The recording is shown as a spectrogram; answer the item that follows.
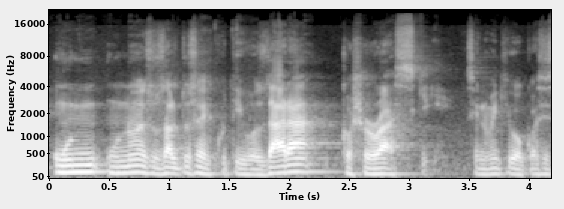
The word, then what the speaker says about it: Dara Khosrowshahi: Y esta es la historia de uno de sus altos ejecutivos, Dara Khosrowshahi, si no me equivoco, así se pronuncia.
